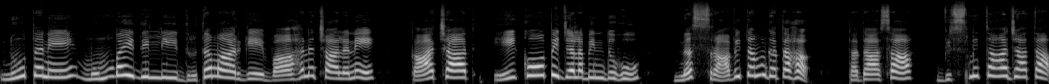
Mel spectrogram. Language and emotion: Sanskrit, surprised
